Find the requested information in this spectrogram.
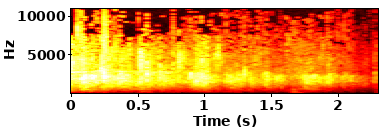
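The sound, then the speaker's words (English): Faint applause from an audience at a talk where a book is offered for a library, a soft, continuous patter of clapping that thins slightly toward the end. “Will you not clap?”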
